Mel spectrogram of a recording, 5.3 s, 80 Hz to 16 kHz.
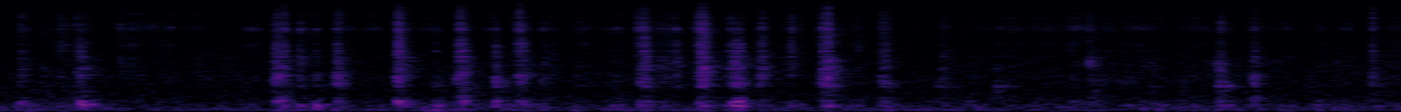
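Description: A wooden stylus held in the fingers scratches lines into a flat black-coated scratch-art card on a table while the other hand steadies the sheet. A series of short, dry rasping strokes sounds over a quiet background, each a brief bright scratch with a papery body around 400 Hz. The strokes die away almost instantly.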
